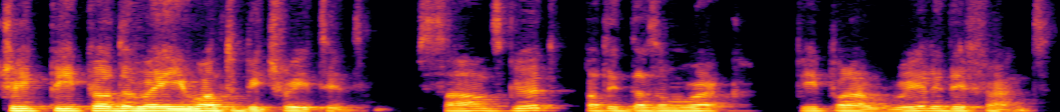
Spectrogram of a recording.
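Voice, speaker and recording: A man's voice: medium pitch, level tone, moderate pace, darkish tone. A man from Hungary with a Hungarian accent, a company founder and coach speaking earnestly as a podcast guest, letting his phrases fade at the ends. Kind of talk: podcast interview.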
